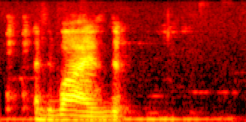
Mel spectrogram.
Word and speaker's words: advised: now advice sounded good advised that was a little tricky we need to work on that V sound advised try that advised okay one more time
